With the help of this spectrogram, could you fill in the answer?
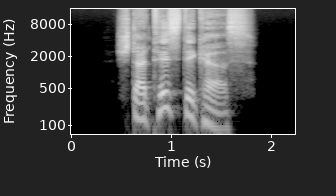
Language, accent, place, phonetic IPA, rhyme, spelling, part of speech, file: German, Germany, Berlin, [ʃtaˈtɪstɪkɐs], -ɪstɪkɐs, Statistikers, noun, De-Statistikers.ogg
- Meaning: genitive singular of Statistiker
